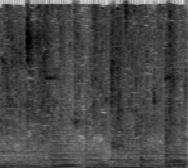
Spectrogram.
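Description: Tap water runs steadily from a kitchen faucet to wet a spoon while Ilocano-style leftovers are prepared, a continuous close hiss and splash with no talk over it.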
